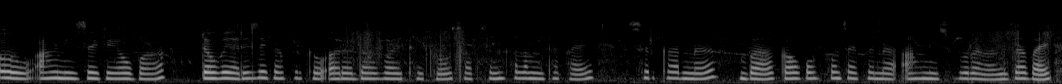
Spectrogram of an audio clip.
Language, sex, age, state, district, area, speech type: Bodo, female, 18-30, Assam, Udalguri, rural, spontaneous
